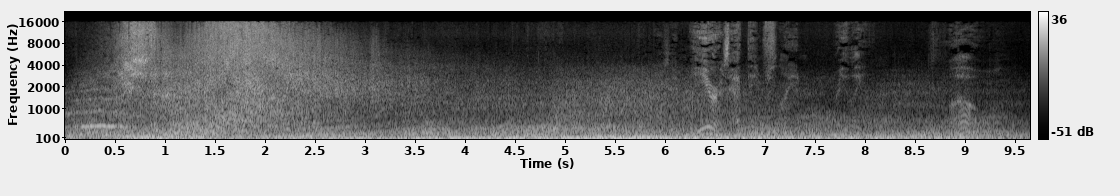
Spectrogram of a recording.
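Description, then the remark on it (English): A fighter jet roars loudly overhead, a dense, thundering rumble that fills the whole stretch and slowly loses its hiss as it passes, with voices faintly beneath it. “Holy shit, it's a fighter plane.”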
